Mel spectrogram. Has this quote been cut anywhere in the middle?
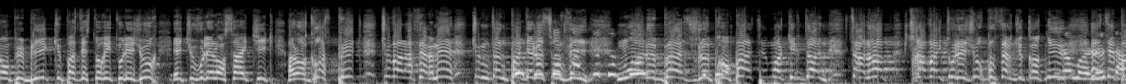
no; 0 cuts

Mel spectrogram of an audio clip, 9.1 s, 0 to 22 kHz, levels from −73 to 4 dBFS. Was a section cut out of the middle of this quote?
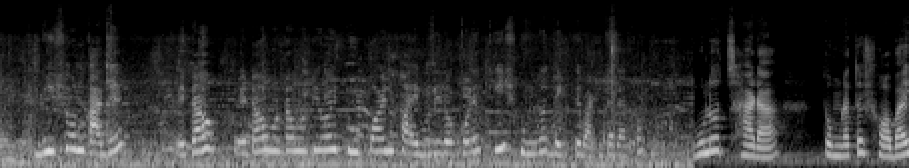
yes; 1 cut; at 6.9 s

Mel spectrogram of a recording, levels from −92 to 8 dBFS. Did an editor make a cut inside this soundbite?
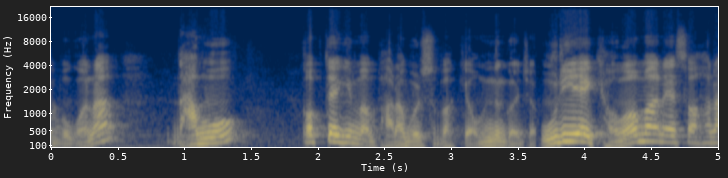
yes; 1 cut; at 3.6 s

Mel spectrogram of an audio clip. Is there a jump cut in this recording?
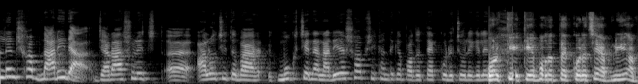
no; 0 cuts

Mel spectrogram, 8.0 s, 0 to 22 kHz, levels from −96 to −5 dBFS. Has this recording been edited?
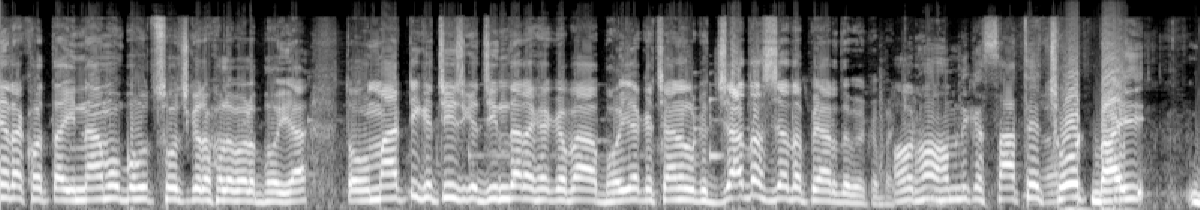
no; 0 cuts

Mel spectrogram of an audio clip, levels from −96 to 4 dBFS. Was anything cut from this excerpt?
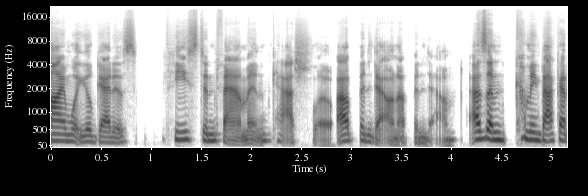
yes; 1 cut; at 4.1 s

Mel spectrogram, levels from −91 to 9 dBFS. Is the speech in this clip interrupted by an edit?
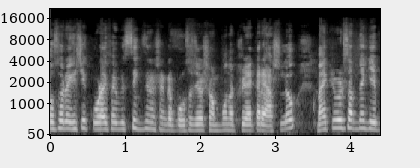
no; 0 cuts

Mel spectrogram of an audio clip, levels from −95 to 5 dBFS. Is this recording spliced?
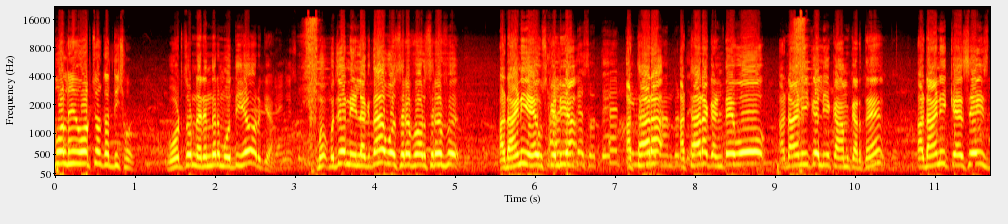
yes; 1 cut; at 3.1 s

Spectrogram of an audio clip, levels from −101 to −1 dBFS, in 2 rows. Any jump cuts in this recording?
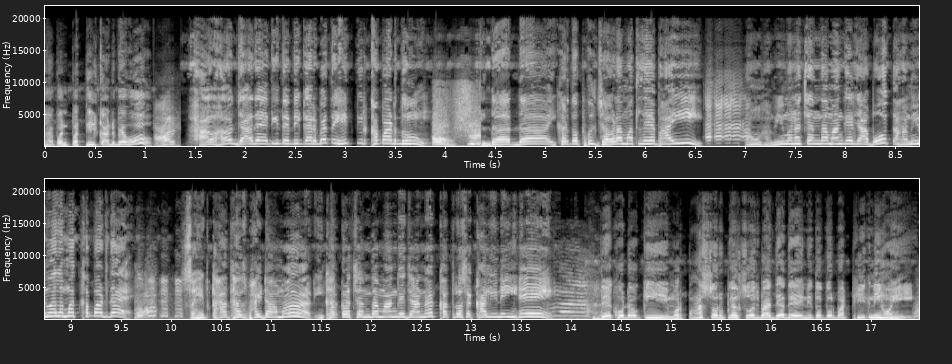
no; 0 cuts

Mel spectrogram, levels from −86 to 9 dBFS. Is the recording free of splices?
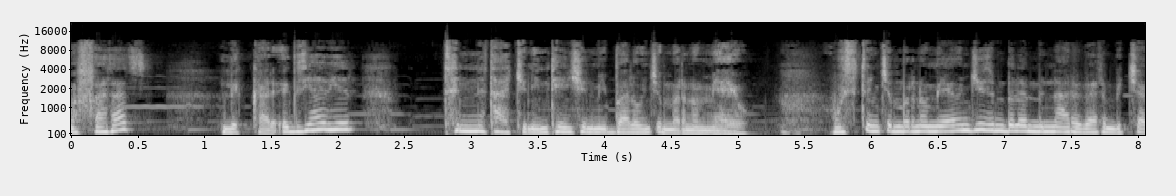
yes; 0 cuts

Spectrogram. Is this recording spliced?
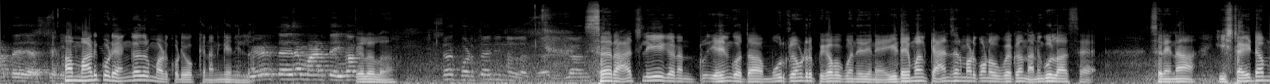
yes; 1 cut; at 3.5 s

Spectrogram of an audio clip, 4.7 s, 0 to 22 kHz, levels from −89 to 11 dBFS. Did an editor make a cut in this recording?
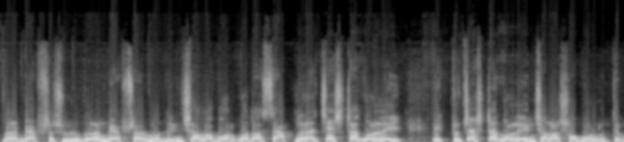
no; 0 cuts

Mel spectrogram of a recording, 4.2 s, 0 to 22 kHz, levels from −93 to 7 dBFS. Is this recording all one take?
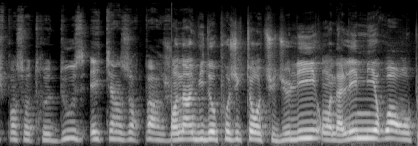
no; 1 cut; at 1.7 s

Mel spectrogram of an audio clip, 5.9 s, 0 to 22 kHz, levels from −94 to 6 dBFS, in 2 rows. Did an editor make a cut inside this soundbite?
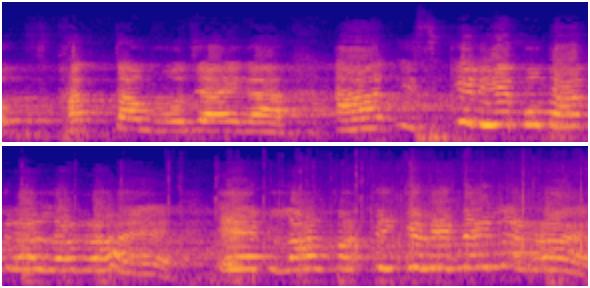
no; 0 cuts

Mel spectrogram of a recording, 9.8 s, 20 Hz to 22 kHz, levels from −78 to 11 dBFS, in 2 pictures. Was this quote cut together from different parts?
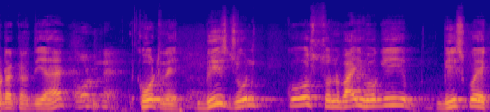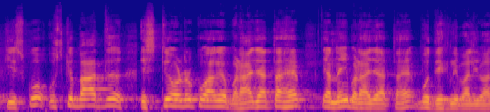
no; 0 cuts

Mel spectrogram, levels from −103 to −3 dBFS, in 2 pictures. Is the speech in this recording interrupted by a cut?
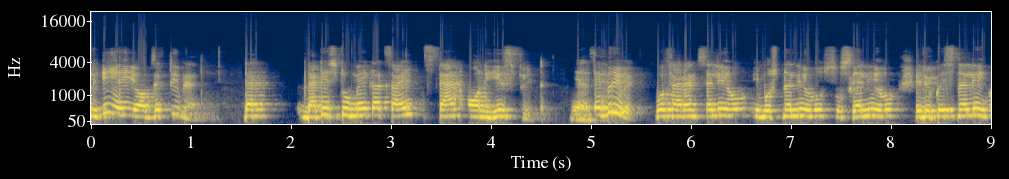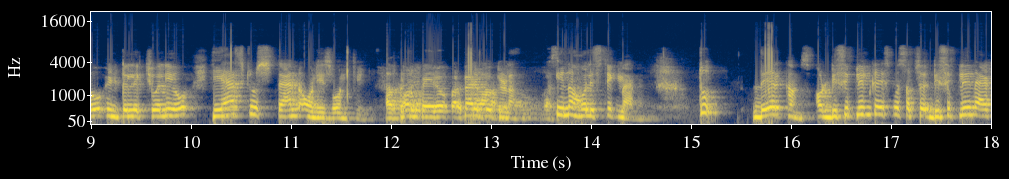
no; 0 cuts

